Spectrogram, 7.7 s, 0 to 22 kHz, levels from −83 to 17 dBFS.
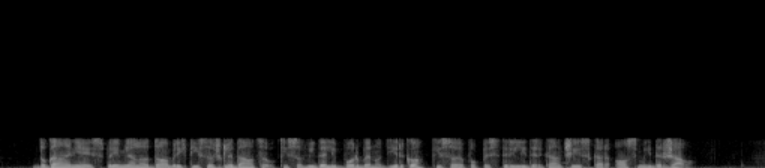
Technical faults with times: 0.51-0.54 bit errors on an ADPCM link
2.27-2.34 bit errors on an ADPCM link
4.76-4.86 bit errors on an ADPCM link

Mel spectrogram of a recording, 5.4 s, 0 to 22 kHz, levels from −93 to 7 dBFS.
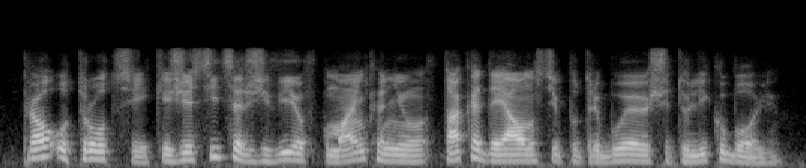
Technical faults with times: none

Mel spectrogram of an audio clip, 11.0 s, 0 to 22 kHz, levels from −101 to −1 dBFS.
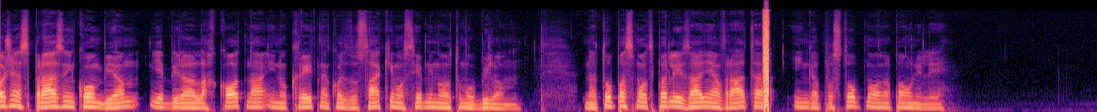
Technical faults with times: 7.62-7.70 wireless microphone squelch dropout

